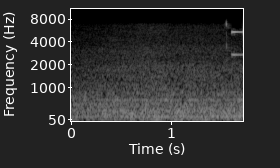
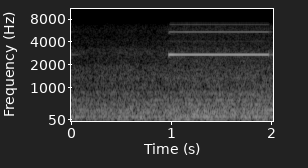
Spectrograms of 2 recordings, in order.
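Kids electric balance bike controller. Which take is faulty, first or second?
second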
